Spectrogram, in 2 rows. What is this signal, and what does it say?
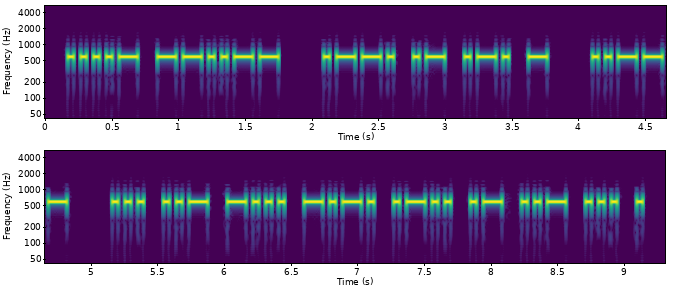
Morse code, heard as a keyed tone, about 25 wpm, 600 Hz. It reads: 4, PART 2 SUBCLAUSE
